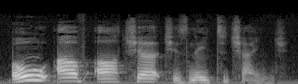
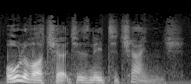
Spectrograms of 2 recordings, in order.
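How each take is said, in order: First: Slow and soft, each word spaced; slow, weighty repeat. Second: Said in the usual way. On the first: Real, not acted. Repeats point slowly for weight.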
